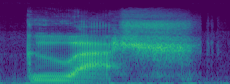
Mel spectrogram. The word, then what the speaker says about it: gouache: She creates illustrations using, and I check to see how this was pronounced, it's gouache. Yes.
